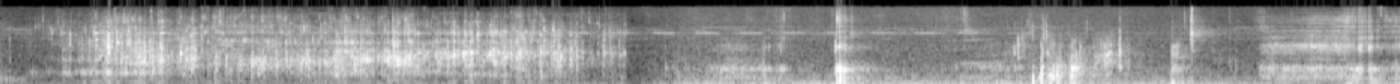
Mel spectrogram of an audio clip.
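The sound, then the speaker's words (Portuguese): Water pours steadily from a glass bottle into a glass cup for about three seconds, followed by a few sharp glassy clinks and soft gulping sounds as someone drinks. “Trouxe uma garrafa com água para que todos possam beber quando tiverem sede.”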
